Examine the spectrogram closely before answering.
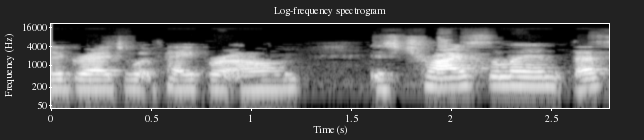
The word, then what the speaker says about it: triclosan: The other thing, this is a big thing that's I did a graduate paper on, is Triclosan. That's how I pronounce it.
